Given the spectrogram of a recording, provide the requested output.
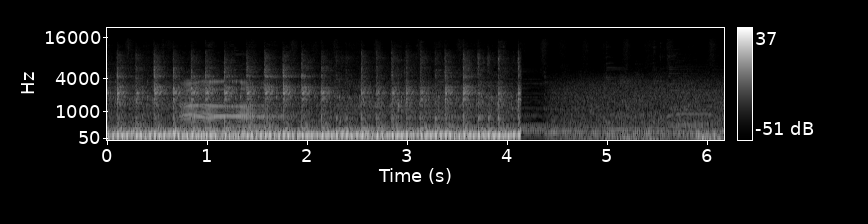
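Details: Yamaha 125ZR two-stroke after cleaning carbon from the cylinder head and piston crown (hard starting was caused by thick carbon, not RON 97 fuel): steady, even beat with a crisp crackle for about four seconds, then cut off; running normally.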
